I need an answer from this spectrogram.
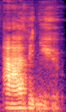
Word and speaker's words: avenue: the words like Turnpike Avenue. Okay, the word avenue might be a little familiar, a little bit more familiar than the other ones. Avenue, it has the first vowel stress, right? First syllable stress.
